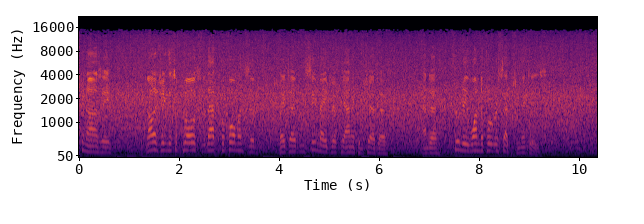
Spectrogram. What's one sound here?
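An orchestra plays a final passage in a large hall.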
